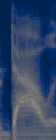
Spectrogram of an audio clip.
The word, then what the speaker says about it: Dao: Or Dao is the Chinese pronunciation, and the Chinese word Dao means path.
